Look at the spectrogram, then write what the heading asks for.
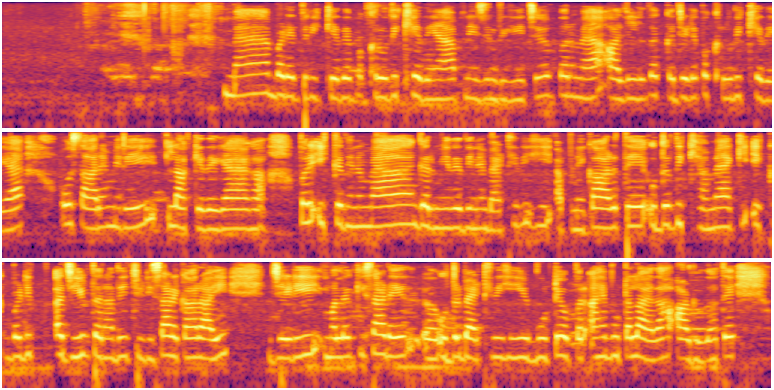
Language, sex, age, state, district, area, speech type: Dogri, female, 18-30, Jammu and Kashmir, Kathua, rural, spontaneous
